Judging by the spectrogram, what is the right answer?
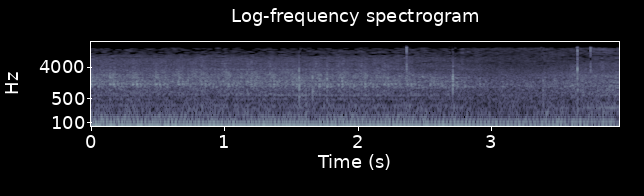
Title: E46 Engine Rattle Noise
